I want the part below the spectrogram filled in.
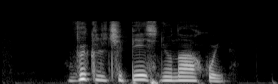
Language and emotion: Russian, angry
